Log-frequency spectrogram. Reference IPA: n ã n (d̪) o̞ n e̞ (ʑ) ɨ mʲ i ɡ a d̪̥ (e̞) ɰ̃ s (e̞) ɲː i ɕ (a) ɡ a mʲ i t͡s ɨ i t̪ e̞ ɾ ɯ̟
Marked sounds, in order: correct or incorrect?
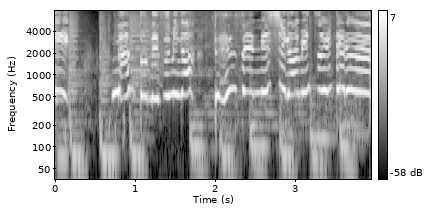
incorrect: t̪, incorrect: z, incorrect: ẽ̞, incorrect: ẽ̞, incorrect: i

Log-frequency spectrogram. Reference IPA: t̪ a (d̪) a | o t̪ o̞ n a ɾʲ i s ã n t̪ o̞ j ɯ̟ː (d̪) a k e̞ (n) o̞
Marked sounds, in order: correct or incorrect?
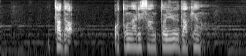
correct, correct, correct

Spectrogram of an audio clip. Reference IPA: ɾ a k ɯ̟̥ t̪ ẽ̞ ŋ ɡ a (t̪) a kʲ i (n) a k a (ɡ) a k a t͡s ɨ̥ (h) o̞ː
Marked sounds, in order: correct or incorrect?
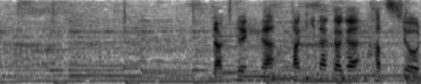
correct, correct, correct, incorrect: ɕ

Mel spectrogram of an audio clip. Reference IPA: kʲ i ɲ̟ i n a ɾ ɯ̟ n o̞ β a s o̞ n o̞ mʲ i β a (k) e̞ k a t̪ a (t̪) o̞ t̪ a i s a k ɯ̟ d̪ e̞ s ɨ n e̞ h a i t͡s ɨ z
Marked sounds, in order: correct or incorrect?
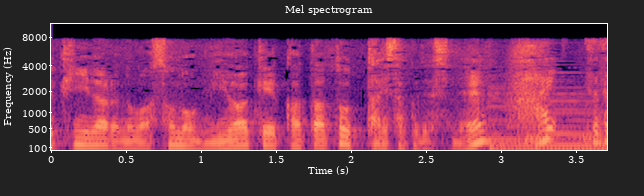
correct, correct

